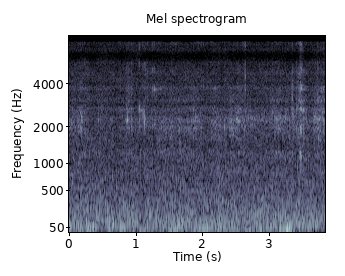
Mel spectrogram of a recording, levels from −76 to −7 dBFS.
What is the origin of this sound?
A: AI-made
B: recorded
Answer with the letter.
A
